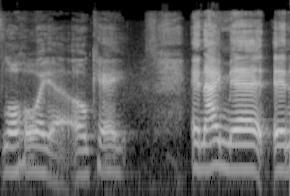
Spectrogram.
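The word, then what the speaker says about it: La Jolla: when I moved to California I called it Lajoie but I now know it's pronounced La Hoya okay and I met an attorney and my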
